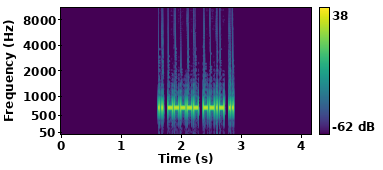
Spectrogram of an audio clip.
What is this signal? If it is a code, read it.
Morse code, heard as a keyed tone, about 46 wpm, 700 Hz. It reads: I0QI
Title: DXCC-100 Call Signs - 4 Characters - 45wpm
